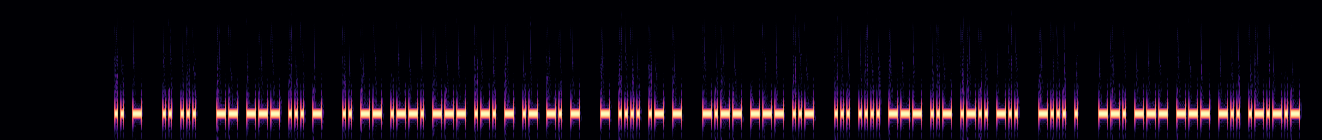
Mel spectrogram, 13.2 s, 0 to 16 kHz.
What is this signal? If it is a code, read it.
Morse code, heard as a keyed tone, about 40 wpm, 700 Hz. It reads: IT IS MOST IMPORTANT THAT YOU SHOULD BE GOOD.
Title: Sentences from Top 1000 Words - Review Part 1 - 40wpm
